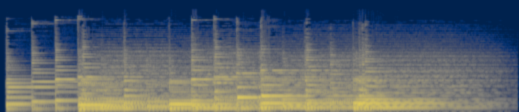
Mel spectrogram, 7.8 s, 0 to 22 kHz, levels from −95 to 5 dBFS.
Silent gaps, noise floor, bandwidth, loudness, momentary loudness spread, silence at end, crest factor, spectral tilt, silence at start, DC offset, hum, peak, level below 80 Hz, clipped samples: none; -40 dBFS; 13.5 kHz; -15 LUFS; 13 LU; 0.3 s; 14 dB; -7.5 dB/octave; 0.1 s; under 0.1%; none; 0 dBFS; -34 dBFS; under 0.1%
